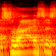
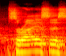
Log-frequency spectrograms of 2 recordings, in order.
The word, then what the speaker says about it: psoriasis: Uh the the psoriasis, it's spelled it starts with a P. It starts with the letter P. The P is silent.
